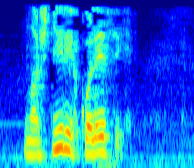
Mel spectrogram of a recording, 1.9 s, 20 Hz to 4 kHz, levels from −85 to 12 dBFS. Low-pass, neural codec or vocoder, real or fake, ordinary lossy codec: 3.6 kHz; none; real; MP3, 16 kbps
